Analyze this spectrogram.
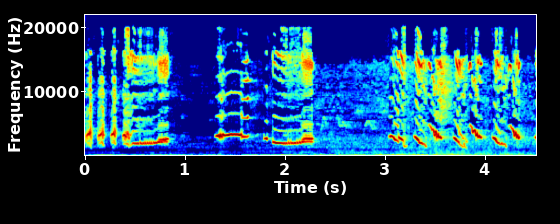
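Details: Agitated oriental magpie-robin gives a mix of pure upslurred whistles and raspy notes, ending in a quick series of descending chirps, over a constant low-pitched hum.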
